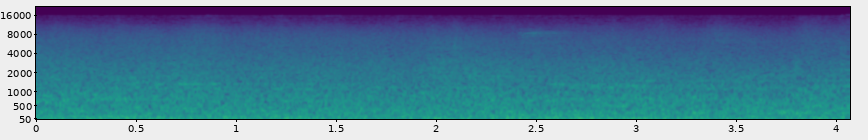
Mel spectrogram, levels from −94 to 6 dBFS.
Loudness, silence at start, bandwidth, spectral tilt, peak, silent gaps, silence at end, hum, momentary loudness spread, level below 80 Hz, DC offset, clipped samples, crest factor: -33 LUFS; 0 s; 16.5 kHz; -5 dB/octave; -18 dBFS; none; 0 s; none; 1 LU; -40 dBFS; under 0.1%; under 0.1%; 14 dB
